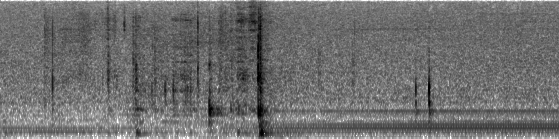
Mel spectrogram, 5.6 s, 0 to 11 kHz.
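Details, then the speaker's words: D-lab H2O 6AQ5 tube guitar practice amp, back after 11 years: steady low mechanical buzzing hum heard close to chassis, hum visible on scope; suspected and confirmed defective old Mallory filter capacitor, later replaced with radial caps. "she's a buzzin my guess is filter cap"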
